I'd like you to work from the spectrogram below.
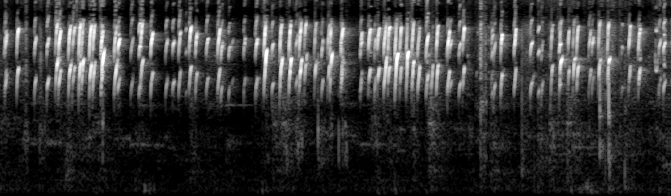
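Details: Chattering goldfinch in batbata style, aimed at getting silent goldfinches to sing: busy, ringing twitter phrases that repeat in waves, with short pauses near the middle and end.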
